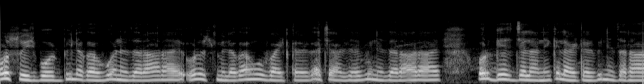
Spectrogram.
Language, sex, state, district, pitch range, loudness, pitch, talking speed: Hindi, female, Bihar, Katihar, 190-225 Hz, -18 LUFS, 205 Hz, 290 wpm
